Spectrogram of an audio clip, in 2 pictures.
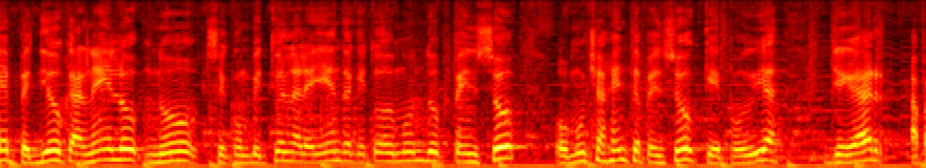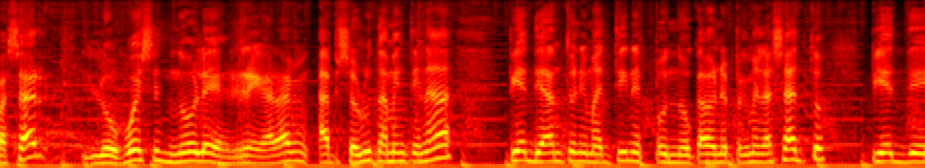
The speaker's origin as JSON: {"language": "Spanish", "town": "Regla", "region": "Havana", "country": "Cuba", "lives_now": "-", "said": "A mí me encantaba Alamar, yo soy de regla sí, pero en, la nada más que había gente fea"}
